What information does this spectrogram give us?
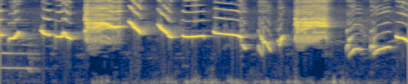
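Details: Masteran song of an Oriental magpie-robin (kacer), meant for training songbirds: sweet descending whistles broken by two loud hissing rasps, with twisting slurred notes between and a soft low murmur underneath.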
